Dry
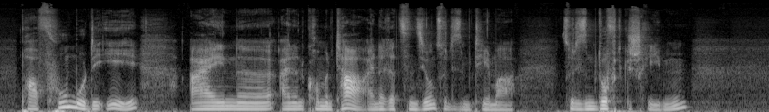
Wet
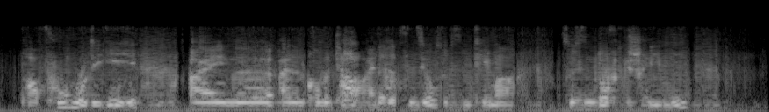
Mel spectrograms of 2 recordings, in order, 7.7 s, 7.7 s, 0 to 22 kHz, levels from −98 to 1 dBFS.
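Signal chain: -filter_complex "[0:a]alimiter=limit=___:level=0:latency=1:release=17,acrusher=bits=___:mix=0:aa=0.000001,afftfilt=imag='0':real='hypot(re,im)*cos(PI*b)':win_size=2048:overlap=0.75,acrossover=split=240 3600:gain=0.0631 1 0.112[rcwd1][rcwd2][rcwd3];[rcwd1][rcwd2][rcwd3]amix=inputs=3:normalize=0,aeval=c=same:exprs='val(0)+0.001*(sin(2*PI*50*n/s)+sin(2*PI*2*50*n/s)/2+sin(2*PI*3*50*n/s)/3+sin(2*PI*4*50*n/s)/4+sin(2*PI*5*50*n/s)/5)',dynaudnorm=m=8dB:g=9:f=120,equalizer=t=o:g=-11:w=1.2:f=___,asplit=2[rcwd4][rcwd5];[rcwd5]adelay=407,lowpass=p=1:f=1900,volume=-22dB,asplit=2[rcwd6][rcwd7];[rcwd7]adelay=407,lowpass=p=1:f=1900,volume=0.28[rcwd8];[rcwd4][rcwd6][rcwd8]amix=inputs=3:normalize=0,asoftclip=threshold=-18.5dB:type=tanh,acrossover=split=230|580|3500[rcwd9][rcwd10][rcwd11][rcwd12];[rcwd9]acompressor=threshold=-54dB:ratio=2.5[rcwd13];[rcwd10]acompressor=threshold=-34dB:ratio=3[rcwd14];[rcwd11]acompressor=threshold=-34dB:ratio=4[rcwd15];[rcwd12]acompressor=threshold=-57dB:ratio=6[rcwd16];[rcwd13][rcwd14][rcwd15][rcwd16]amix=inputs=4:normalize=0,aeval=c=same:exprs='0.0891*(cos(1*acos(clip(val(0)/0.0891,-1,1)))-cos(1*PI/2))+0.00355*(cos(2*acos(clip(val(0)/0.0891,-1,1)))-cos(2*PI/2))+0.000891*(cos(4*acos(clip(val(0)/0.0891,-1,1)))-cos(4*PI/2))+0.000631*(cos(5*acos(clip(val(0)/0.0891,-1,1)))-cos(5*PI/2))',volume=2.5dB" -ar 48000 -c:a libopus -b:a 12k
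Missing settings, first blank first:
-12.5dB, 7, 3700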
